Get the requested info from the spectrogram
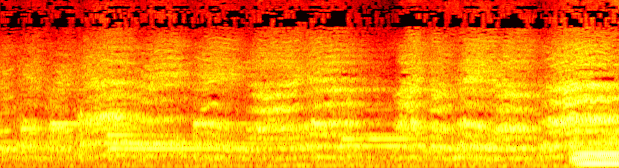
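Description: A live concert crowd singing along to a slow song over held instrumental notes. Near the end, loud low bass notes come in and the music swells.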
